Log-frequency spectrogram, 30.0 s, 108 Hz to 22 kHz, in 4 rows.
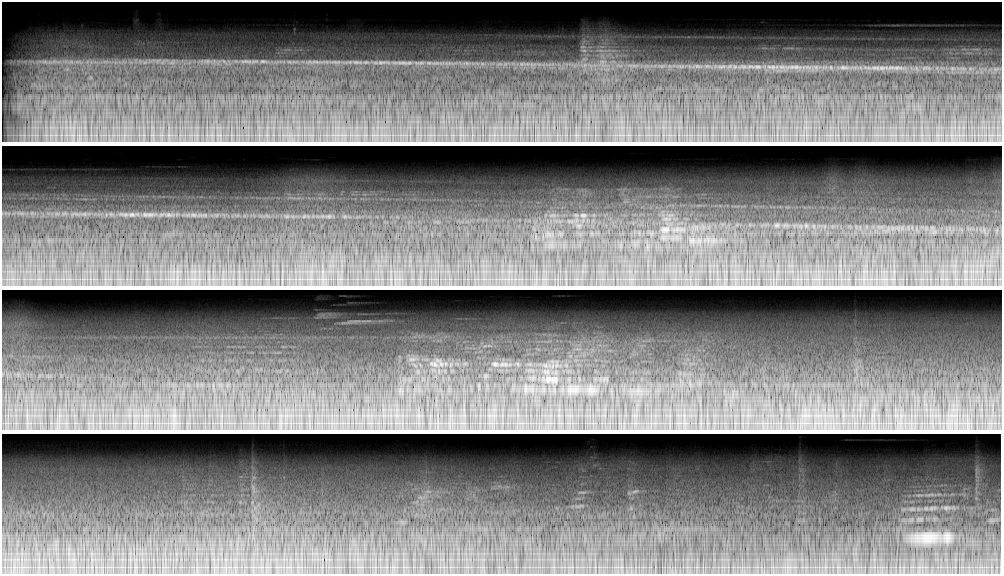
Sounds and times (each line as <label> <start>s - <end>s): train ariving 0.2s - 29.9s
passengers chatting 10.4s - 29.9s
voices announcements 11.4s - 13.4s
police siren 12.5s - 24.6s
train doors opening and closing 13.0s - 29.9s
voices announcements 15.3s - 29.9s
children 23.7s - 29.9s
